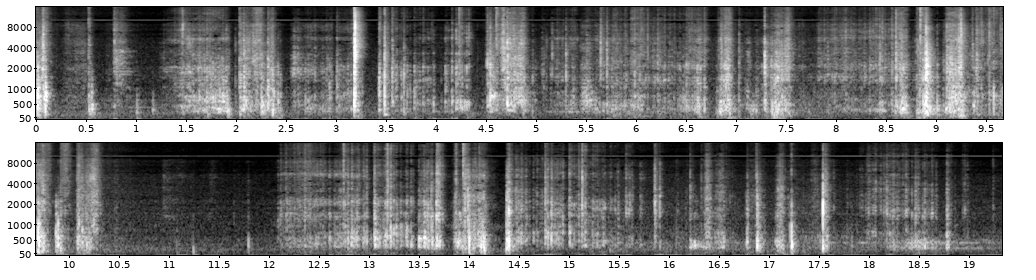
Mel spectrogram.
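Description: Paper rustles and crackles as it is handled.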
